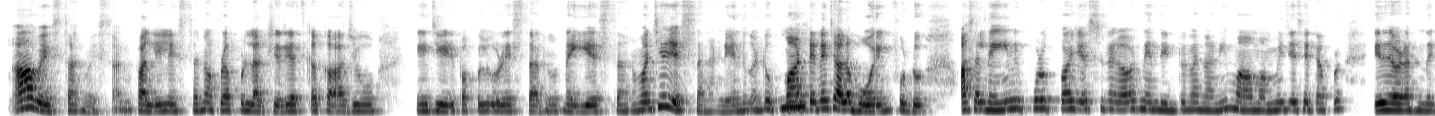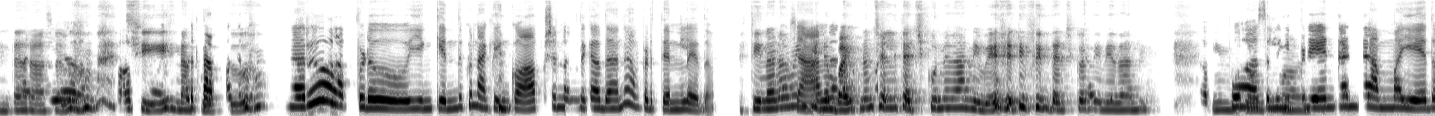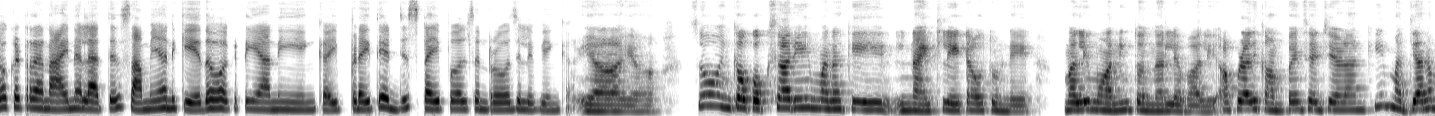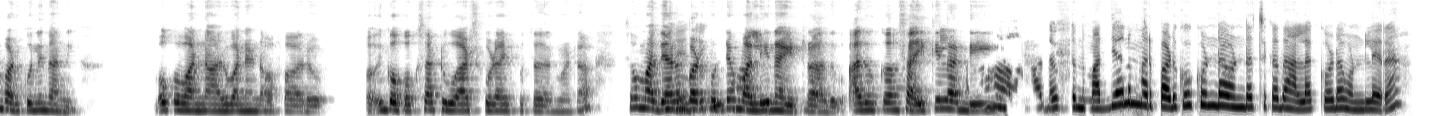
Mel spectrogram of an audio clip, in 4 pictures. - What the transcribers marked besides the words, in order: in English: "లక్సూరియస్‌గా"; in English: "బోరింగ్"; in English: "మమ్మీ"; laughing while speaking: "ఛీ! నాకొద్దు"; other noise; in English: "ఆప్షన్"; chuckle; in English: "అడ్జస్ట్"; in English: "సో"; in English: "నైట్ లేట్"; in English: "మార్నింగ్"; in English: "కాంపెన్సేట్"; in English: "వన్ హౌర్ వన్ అండ్ హాఫ్ హౌర్"; in English: "టు హౌర్స్"; in English: "సో"; in English: "నైట్"; in English: "సైకిల్"; chuckle
- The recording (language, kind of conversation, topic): Telugu, podcast, సమయానికి లేవడానికి మీరు పాటించే చిట్కాలు ఏమిటి?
